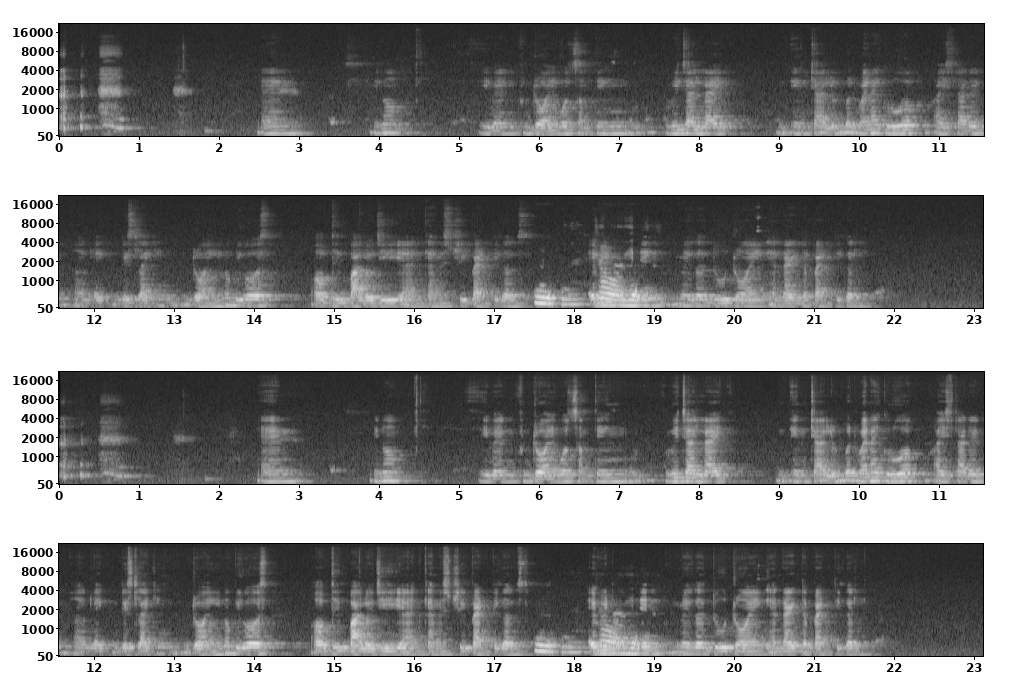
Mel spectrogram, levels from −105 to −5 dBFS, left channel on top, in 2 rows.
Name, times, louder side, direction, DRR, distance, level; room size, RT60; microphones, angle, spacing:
voice 1, 0.5-0.8 17.5-18.8, left 3 dB, 45° left, 11 dB, 0.6 m, -25 dB
voice 2, 2.5-3.0 3.9-4.3 5.2-8.3 9.0-14.1 14.7-17.4 18.2-21.6, right 2 dB, 80° right, 5 dB, 1.3 m, -30 dB
15.5 x 10.0 x 2.7 m, 0.89 s
head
